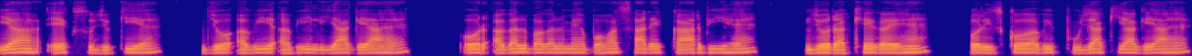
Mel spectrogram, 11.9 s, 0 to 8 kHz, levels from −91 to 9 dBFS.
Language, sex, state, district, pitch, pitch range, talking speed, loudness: Hindi, male, Bihar, Jahanabad, 125 Hz, 120-130 Hz, 140 wpm, -18 LUFS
